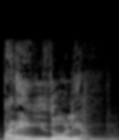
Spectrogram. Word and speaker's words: pareidolia: Y la, y la neta, el 90% de las caras es paredoleo. Ajá. Pareidolia. Se me, se me, olvida pronunciar esa I. La I. Pareidolia.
